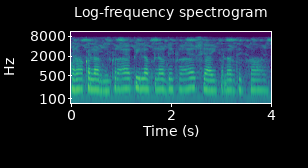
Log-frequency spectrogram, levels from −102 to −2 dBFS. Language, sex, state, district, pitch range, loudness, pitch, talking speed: Hindi, female, Bihar, Sitamarhi, 185-200 Hz, -35 LUFS, 195 Hz, 225 wpm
